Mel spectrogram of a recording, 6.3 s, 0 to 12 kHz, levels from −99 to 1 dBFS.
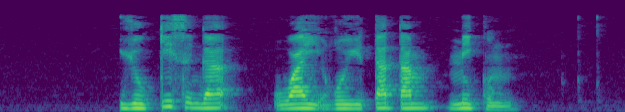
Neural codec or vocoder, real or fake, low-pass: none; real; 7.2 kHz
